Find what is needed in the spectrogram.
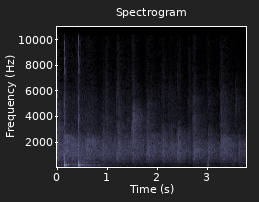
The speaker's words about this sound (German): Ja, da kann man klatschen.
